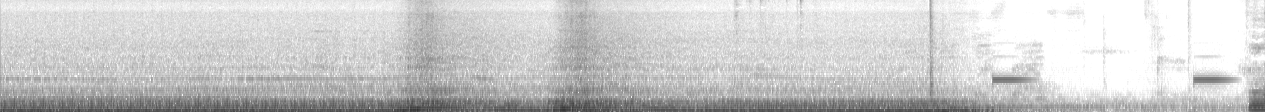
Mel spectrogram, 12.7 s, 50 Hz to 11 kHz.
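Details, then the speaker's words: 2003 Infiniti M45 salvage rebuild that ran smooth for ten minutes, then started missing again after a restart: low idle with an uneven stumble and faint arcing-like popping, two quick revs; cylinder misfire, suspected coil pack. "I'm gonna switch the coil is more than likely that's coils and I can kind of hear a popping noise like it's arcing so I'm pretty sure it's a coil pack"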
